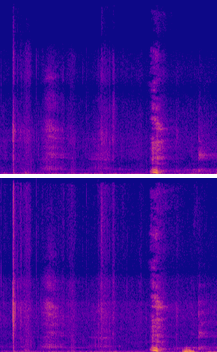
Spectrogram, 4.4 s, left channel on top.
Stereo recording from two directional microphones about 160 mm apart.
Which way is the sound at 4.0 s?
20° right (ahead or behind).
